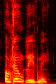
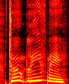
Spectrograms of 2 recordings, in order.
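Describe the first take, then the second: First: High, pleading; beg, near tears; desperate plea. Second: Higher, louder, breaking plea; desperate cry. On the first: Repeated plea, rising despair. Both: Acted.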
